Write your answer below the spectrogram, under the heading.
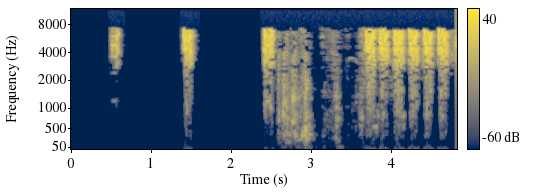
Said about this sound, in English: Oh, what's that? It's a bird.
